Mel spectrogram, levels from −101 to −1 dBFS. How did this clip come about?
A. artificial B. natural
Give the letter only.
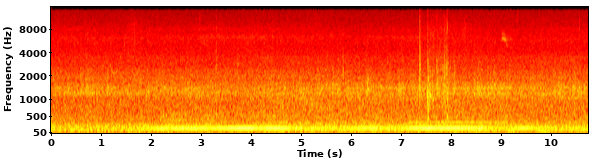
B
